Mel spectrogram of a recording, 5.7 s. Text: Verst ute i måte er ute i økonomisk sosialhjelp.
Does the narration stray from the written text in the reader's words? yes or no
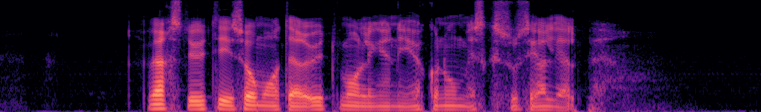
yes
